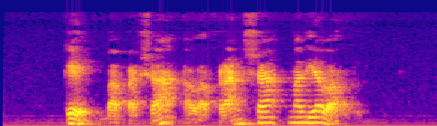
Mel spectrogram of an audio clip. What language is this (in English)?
Catalan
